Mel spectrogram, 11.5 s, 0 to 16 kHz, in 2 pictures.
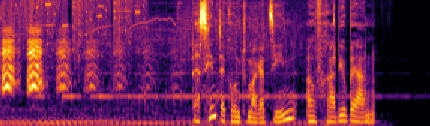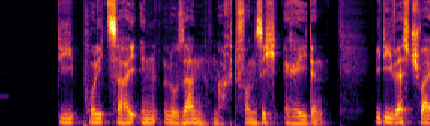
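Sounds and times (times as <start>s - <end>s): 
raven cawing in a radio jingle: 0.0s - 2.6s
soft steady low tone: 2.4s - 8.0s
speech: 2.6s - 5.1s, 6.5s - 11.4s.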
